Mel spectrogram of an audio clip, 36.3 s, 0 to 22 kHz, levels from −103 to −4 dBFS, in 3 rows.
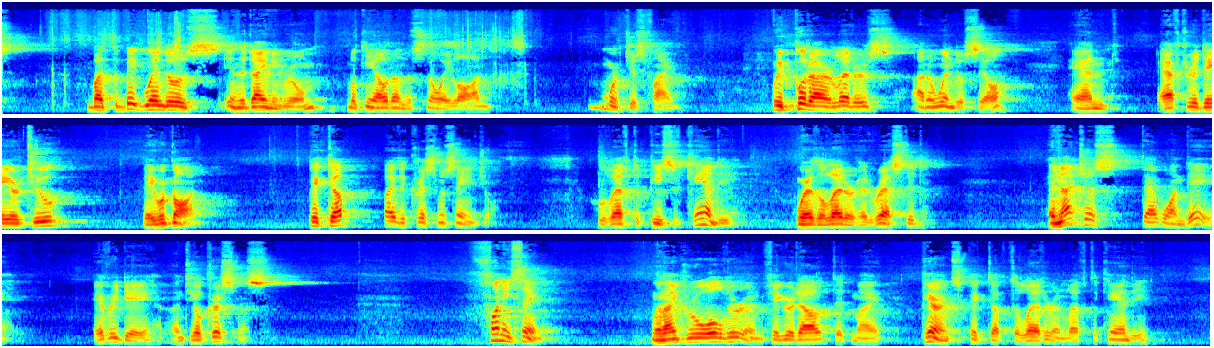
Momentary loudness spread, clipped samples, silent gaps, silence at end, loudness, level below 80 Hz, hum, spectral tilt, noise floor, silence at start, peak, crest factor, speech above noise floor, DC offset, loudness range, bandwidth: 16 LU; under 0.1%; none; 0.65 s; -20 LUFS; -80 dBFS; none; -5 dB/octave; -68 dBFS; 0 s; 0 dBFS; 20 dB; 49 dB; under 0.1%; 6 LU; 17 kHz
